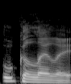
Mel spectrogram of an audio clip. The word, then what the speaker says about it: ukulele: Or ukulele, if you're going to be technically correct in the pronunciation.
